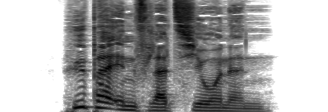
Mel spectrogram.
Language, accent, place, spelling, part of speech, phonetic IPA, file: German, Germany, Berlin, Hyperinflationen, noun, [ˈhyːpɐʔɪnflaˌt͡si̯oːnən], De-Hyperinflationen.ogg
- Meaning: plural of Hyperinflation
